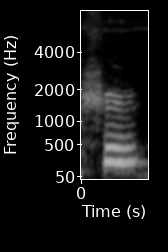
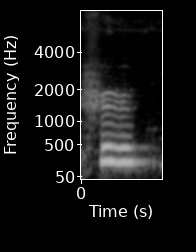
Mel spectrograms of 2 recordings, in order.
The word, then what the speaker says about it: shi: Ini bacanya ada shi. Juga lidah kita balik shi. Ya, nggak terlalu menjadi kesukaran. Shi. Tapi jangan sampai keliru sama yang si loh. Kalau ini si, kalau ini shi, ya beda kan?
